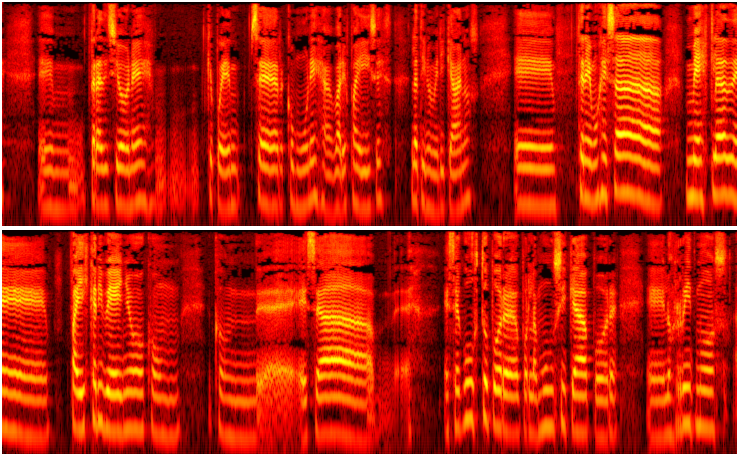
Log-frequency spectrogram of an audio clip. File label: Venezuela, dialekt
